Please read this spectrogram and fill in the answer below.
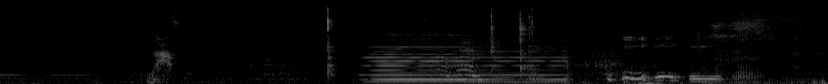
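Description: After a quiet stretch and a sharp click, an accordion sounds one steady held chord for about two seconds, then stops. Quiet voices talk near the end.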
